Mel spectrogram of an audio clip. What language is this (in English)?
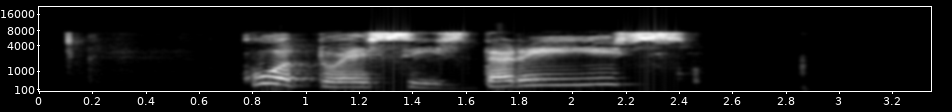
Latvian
